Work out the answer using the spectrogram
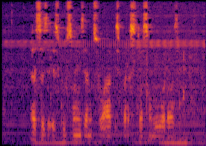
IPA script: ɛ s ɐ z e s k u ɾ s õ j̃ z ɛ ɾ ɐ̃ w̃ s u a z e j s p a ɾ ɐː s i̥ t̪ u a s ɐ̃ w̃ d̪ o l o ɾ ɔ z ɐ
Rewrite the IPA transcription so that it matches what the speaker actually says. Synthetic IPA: ɛ s ɐ z e s k u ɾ s õ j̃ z ɛ ɾ ɐ̃ w̃ s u a v e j s p a ɾ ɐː s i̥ t̪ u a s ɐ̃ w̃ d̪ o l o ɾ ɔ z ɐ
